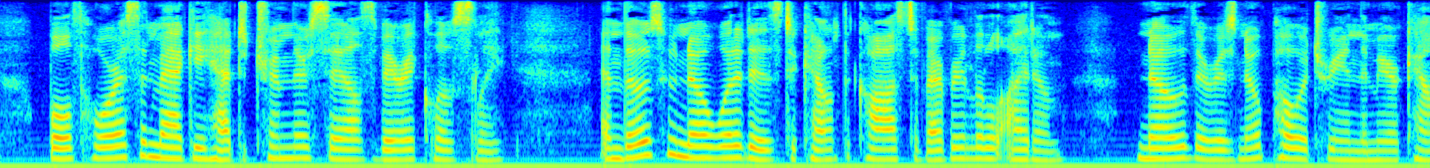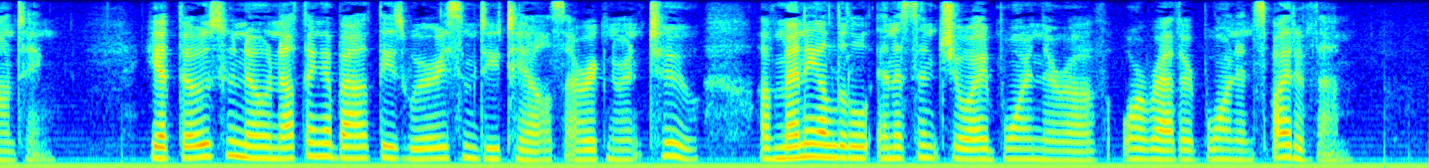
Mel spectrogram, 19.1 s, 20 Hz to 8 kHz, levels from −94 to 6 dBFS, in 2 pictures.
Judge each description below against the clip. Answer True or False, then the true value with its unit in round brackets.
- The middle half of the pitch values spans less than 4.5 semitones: True (2.6 semitones)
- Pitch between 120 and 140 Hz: False (190 Hz)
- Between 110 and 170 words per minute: False (195 wpm)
